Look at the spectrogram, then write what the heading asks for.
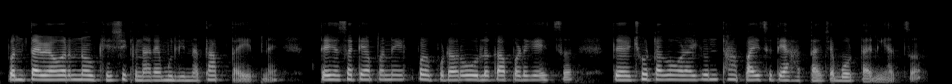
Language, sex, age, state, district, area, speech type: Marathi, female, 30-45, Maharashtra, Sangli, rural, spontaneous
